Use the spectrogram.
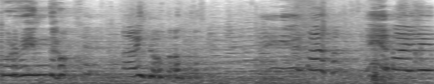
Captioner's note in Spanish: llanto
